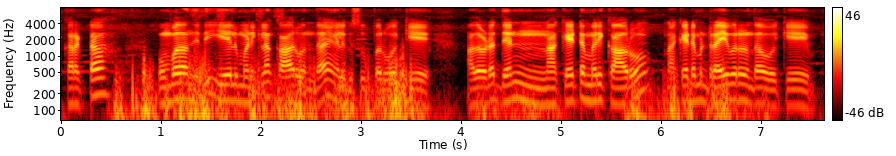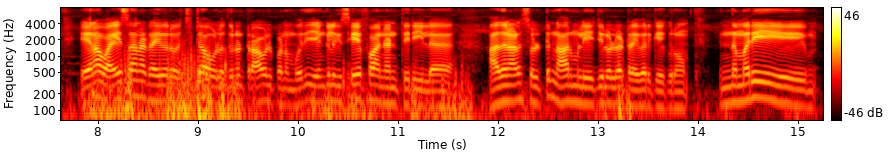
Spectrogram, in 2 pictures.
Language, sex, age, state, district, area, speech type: Tamil, male, 18-30, Tamil Nadu, Nagapattinam, rural, spontaneous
